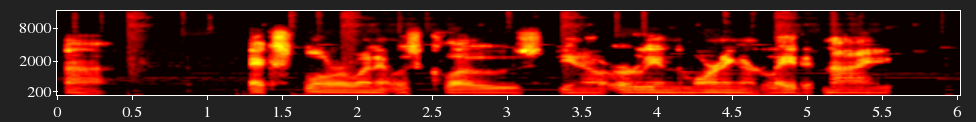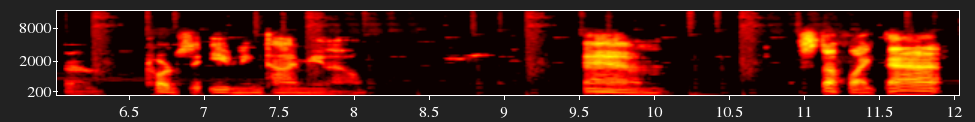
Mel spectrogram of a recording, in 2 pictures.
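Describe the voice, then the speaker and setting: A man from the San Diego area hosting a casual chat, telling stories in a relaxed, rambling way. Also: deep voice, slow pace, pauses often, highs cut off, faint music behind. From San Diego area, United States. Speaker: host.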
